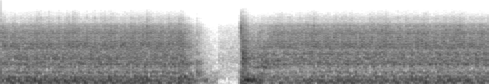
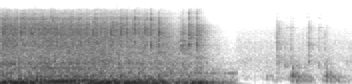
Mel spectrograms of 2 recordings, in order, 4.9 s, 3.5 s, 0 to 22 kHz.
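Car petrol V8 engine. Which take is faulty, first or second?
first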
